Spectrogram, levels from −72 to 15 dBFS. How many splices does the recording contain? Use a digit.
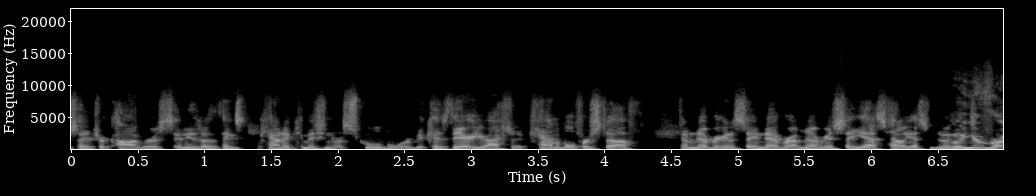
2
